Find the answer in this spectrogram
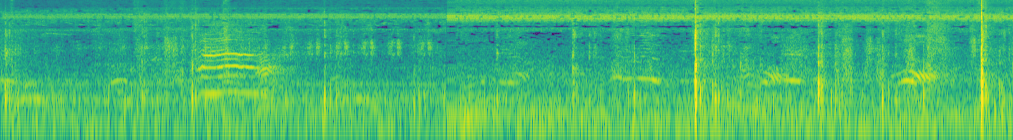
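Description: Tennis ball struck by racket strings, two sharp hits, about seven seconds in and near the end, with a few fainter ball impacts between.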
